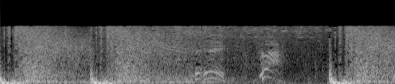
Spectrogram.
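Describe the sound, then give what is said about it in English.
Gunfire shooting at the crystal towers of an old city: a couple of heavy bursts break through a continuous rough roar of noise. “A few bullets will fix all those crystal towers.”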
